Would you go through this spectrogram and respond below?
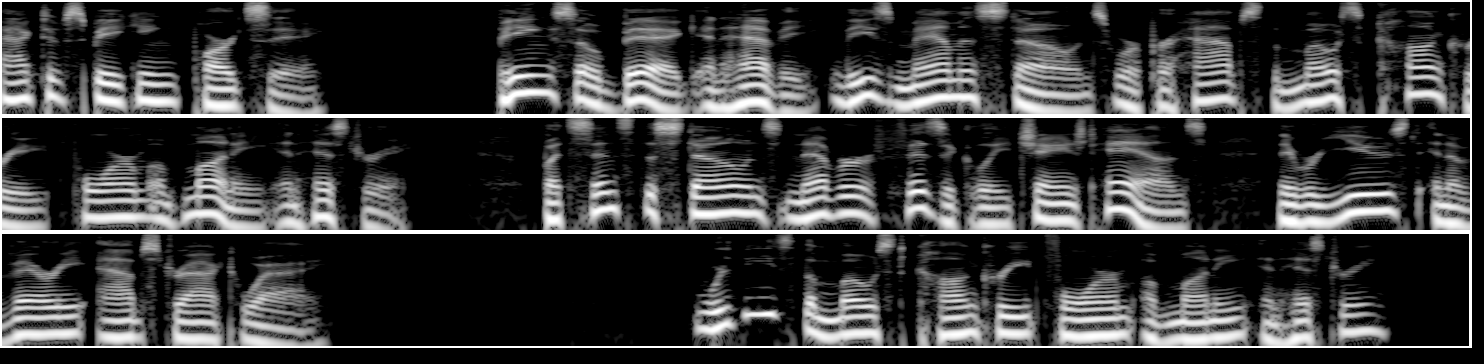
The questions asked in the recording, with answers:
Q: Were these the most concrete form of money in history?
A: Yes, these were perhaps the most concrete form of money in history.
